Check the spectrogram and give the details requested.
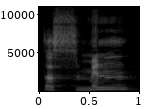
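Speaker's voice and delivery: slow, loud recitation of the sutra. Shown as a demonstration. Teacher recites the sutra again for the class, slowly. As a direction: intone it firmly for the class to follow.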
